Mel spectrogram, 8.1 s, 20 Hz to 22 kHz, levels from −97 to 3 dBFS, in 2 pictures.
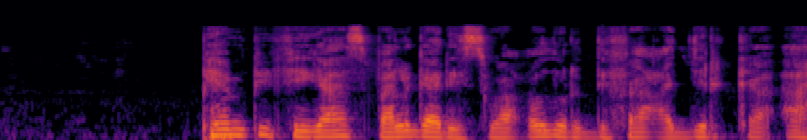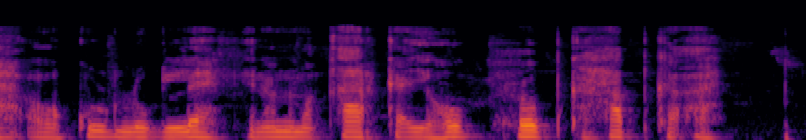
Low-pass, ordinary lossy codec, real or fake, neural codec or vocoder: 9.9 kHz; MP3, 96 kbps; fake; vocoder, 48 kHz, 128 mel bands, Vocos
